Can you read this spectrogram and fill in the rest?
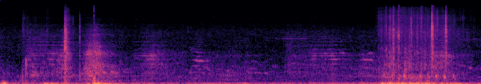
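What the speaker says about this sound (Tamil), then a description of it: "புறாவெல்லாம் பறக்குதுங்க." Pigeons coo at a temple inside Nahargarh Fort in Jaipur, soft repeated calls at moderate distance, with someone talking over them and louder bursts of activity near the end.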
